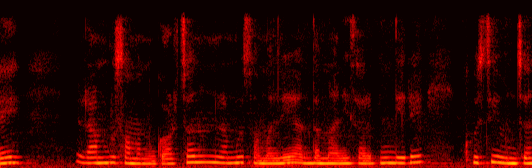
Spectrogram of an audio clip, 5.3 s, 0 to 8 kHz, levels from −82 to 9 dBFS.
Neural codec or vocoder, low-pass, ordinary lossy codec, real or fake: none; 7.2 kHz; none; real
